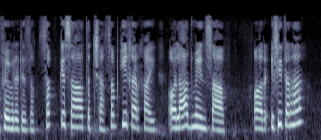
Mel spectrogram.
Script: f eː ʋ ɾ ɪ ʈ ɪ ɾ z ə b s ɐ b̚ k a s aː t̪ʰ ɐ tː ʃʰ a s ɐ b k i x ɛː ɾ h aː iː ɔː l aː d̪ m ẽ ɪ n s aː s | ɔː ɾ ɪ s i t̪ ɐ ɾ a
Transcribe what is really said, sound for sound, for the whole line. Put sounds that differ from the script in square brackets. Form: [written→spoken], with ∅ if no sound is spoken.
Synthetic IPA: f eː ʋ ɾ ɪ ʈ ɪ [ɾ→∅] z ə [b→m] s ɐ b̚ k [a→e] s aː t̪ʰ ɐ tː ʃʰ a s ɐ b k i x ɛː ɾ [h→x] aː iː ɔː l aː d̪ m ẽ ɪ n s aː [s→f] | ɔː ɾ ɪ s i t̪ ɐ ɾ a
